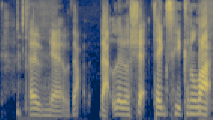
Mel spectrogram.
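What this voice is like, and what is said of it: Put-on unidentified accent. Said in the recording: “I don't know what accent this is.”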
